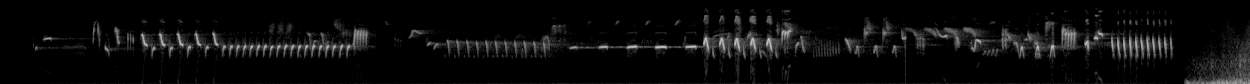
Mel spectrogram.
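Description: A songbird singing a long, varied song of fast, high trills and chirps, with short breaks about four and eight seconds in. It is cut off near the end by a rushing noise.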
